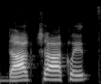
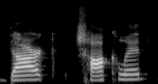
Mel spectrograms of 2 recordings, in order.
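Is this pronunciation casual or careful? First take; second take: casual; careful. First: It is said in her usual casual pronunciation. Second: It is said in a careful standard pronunciation. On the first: This is how the speaker normally talks. The speaker calls it wrong. "how I say it normally" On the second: This is the expected standard way. The speaker calls it right. "say it the right way"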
